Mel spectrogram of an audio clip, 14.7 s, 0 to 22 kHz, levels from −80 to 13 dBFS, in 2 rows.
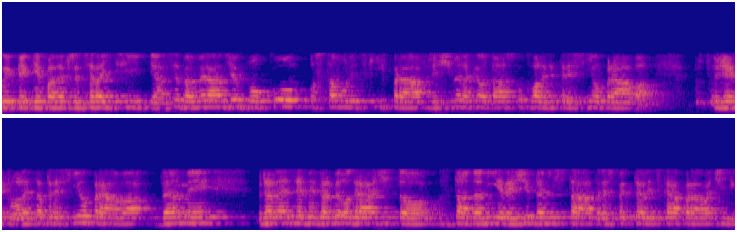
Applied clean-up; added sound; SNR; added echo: none; none; none; reverberation time 0.6 s.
